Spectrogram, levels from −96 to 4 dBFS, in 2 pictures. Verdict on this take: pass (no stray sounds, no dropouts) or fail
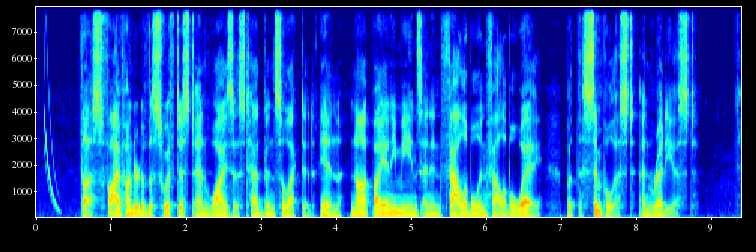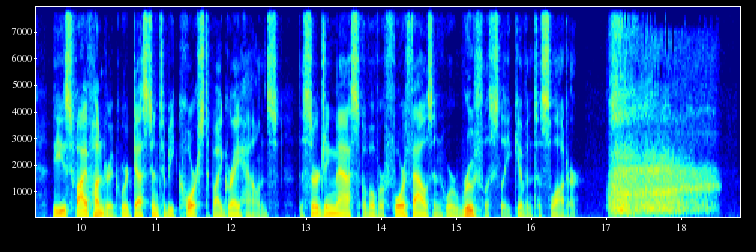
fail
